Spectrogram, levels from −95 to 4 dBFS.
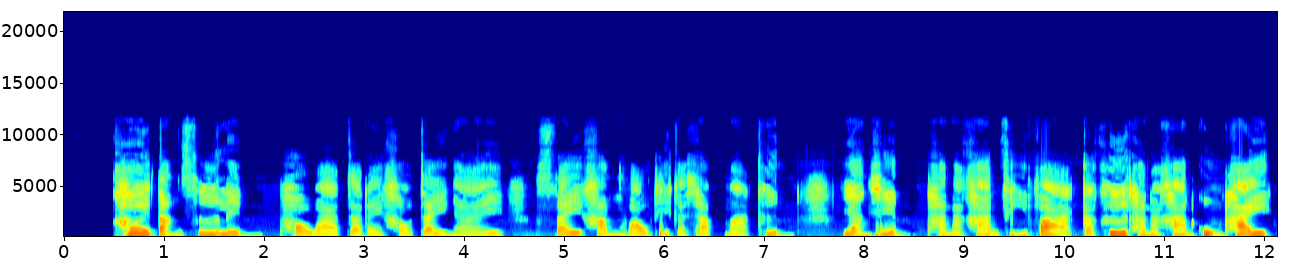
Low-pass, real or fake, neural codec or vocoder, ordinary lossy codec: none; real; none; none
